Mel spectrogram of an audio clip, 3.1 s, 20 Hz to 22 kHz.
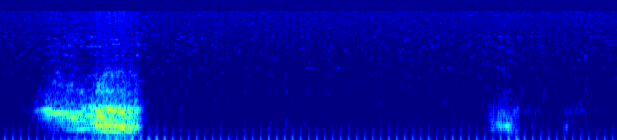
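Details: Boncănit rut of a Carpathian red deer stag, Bucovina mountains, 29 September 2022: a loud, raspy, harmonic roar lasting about half a second, then a brief, fainter grunt-like call two seconds later.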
